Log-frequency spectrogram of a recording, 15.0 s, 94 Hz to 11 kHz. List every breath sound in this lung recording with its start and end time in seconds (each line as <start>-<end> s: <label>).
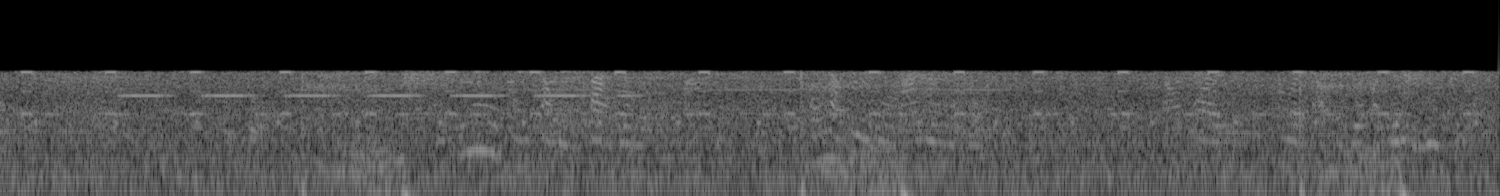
7.98-9.01 s: inhalation
7.98-9.01 s: crackles
9.04-10.07 s: exhalation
